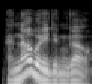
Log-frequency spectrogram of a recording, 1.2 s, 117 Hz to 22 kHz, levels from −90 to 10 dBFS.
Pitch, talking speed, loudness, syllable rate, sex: 150 Hz, 195 wpm, -16 LUFS, 5.6 syllables/s, male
